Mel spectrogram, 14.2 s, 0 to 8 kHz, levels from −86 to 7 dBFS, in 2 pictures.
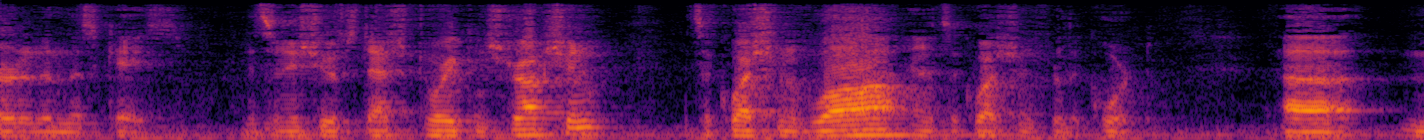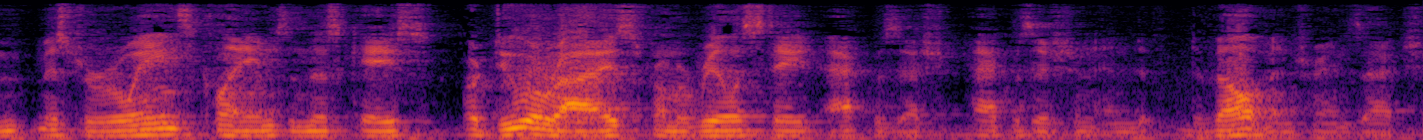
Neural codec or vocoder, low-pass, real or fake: none; 7.2 kHz; real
